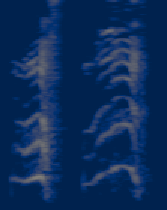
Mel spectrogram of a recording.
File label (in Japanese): ダメージボイス; ポーズリクエストに応える回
